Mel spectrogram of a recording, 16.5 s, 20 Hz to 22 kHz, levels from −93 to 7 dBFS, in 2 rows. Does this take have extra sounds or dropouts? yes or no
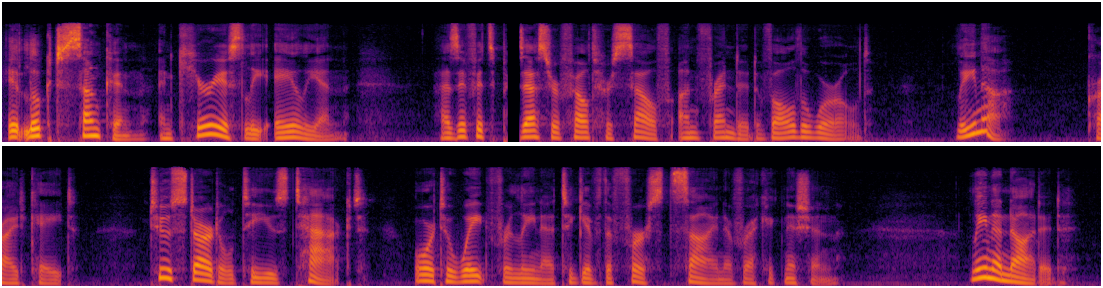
yes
